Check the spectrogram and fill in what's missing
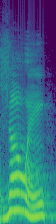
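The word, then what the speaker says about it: Zoe (ζωή): Z-O-E with a housetop over the E. It's a long E.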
